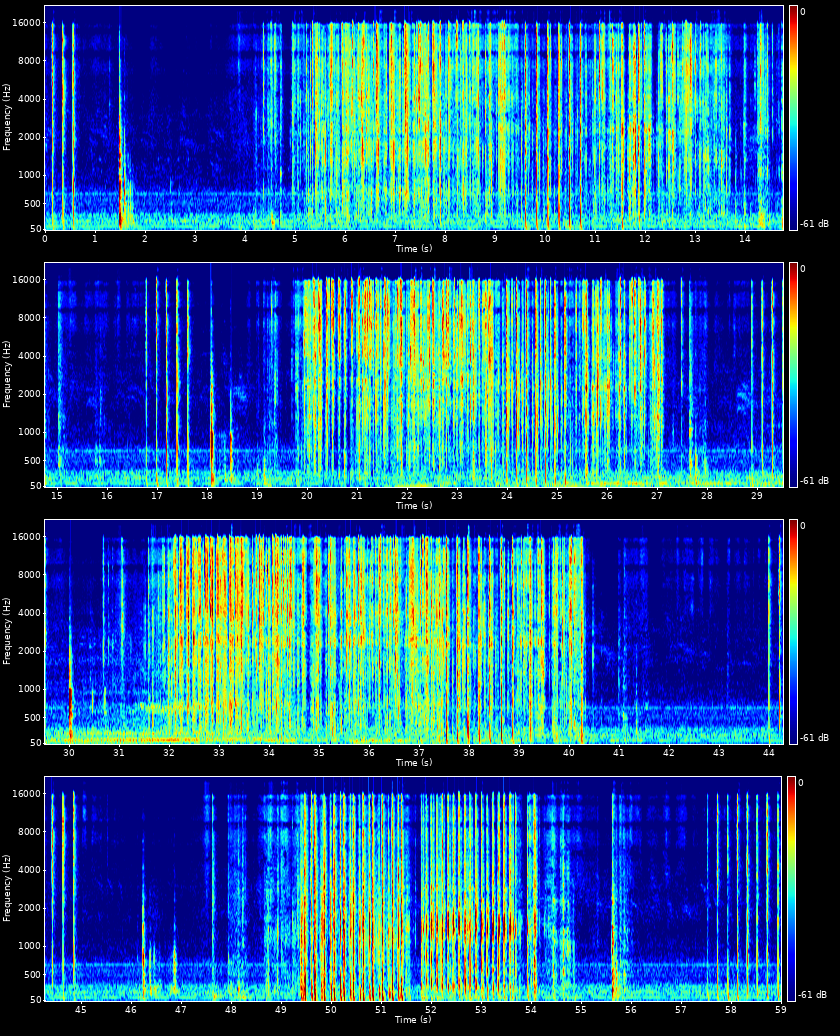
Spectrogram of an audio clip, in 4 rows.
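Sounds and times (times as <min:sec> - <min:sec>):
wrapper crinkling: 0:04.2 - 0:14.8, 0:19.2 - 0:27.2, 0:30.8 - 0:40.5, 0:48.7 - 0:54.6.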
